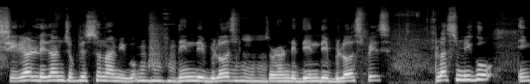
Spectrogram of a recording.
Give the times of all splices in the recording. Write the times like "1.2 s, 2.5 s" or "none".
2.3 s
